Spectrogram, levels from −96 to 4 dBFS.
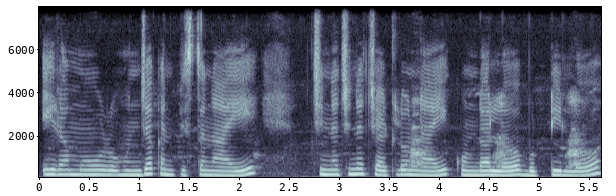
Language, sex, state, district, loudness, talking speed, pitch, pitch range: Telugu, female, Andhra Pradesh, Sri Satya Sai, -16 LUFS, 105 wpm, 210 Hz, 195-220 Hz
